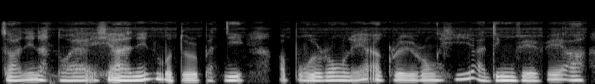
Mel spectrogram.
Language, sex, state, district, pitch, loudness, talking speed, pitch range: Mizo, female, Mizoram, Aizawl, 185 Hz, -14 LUFS, 200 wpm, 175-200 Hz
